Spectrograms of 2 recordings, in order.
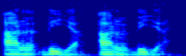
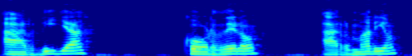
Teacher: one simple tap in the top of the mouth, right behind your teeth. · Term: flap or tap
